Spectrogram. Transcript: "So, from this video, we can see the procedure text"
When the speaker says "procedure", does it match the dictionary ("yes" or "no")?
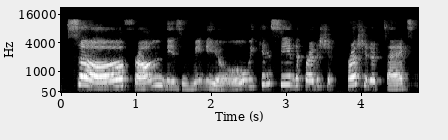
no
